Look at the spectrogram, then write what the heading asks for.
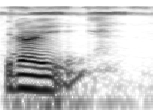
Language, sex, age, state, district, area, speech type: Bengali, male, 30-45, West Bengal, Birbhum, urban, spontaneous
